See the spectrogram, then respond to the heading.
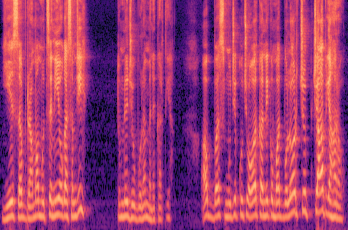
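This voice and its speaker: A woman's voice: mid-range voice, fairly quick, a little mellow, voice pushed down, natural voice. A woman voicing a guilty, defensive husband who speaks curtly. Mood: irritated. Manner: curt, tense and defensive.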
